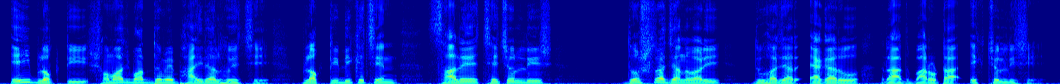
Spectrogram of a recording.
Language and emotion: Bengali, neutral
